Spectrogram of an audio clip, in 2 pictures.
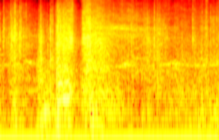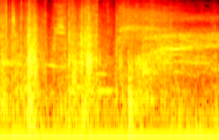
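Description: Brown kraft wrapping paper being torn off a flat package by hand: a long loud rip about a second in, then shorter tears and crinkling.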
